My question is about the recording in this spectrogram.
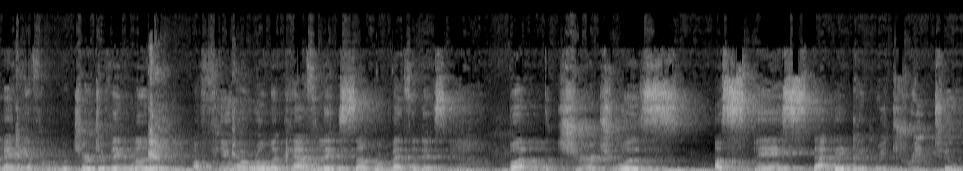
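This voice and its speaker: A woman's voice: fairly high pitch, a little mellow. A woman hosting a community talk in a church, speaking earnestly to an audience through a handheld microphone. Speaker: event host and historian. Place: large echoey church hall. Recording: echoey hall, room noise.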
